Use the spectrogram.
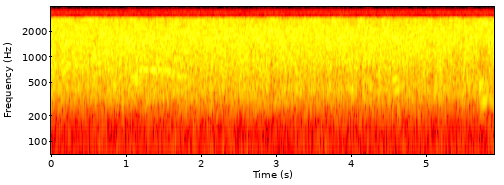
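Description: Loud, sustained audience applause, a dense steady wash of many hands clapping at once, continuing without pause for several seconds with no voices standing out.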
